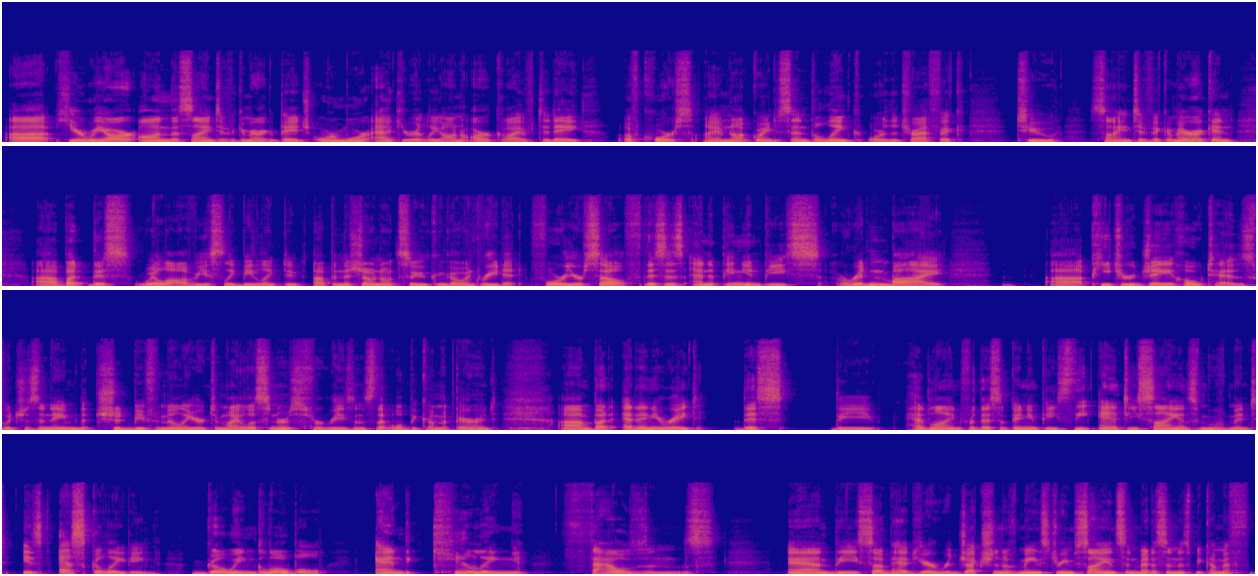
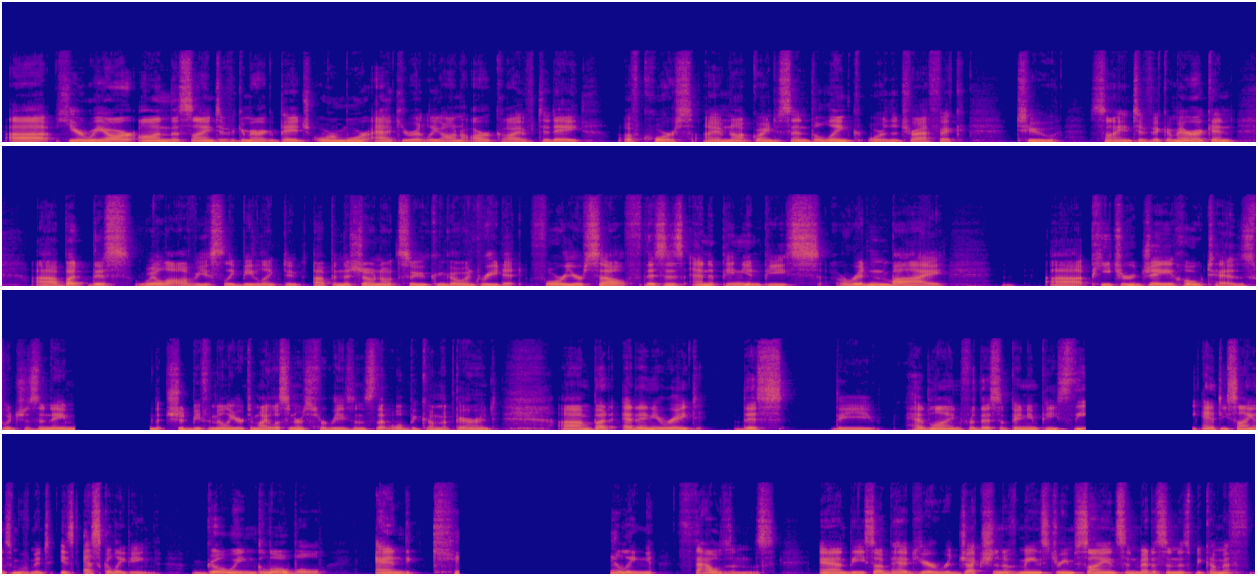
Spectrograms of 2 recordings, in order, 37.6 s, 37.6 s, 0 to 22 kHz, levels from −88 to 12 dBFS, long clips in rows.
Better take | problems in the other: first | audio freezing; at 19 s for 0.5 s, at 27 s for 1 s and at 32 s for 1 s

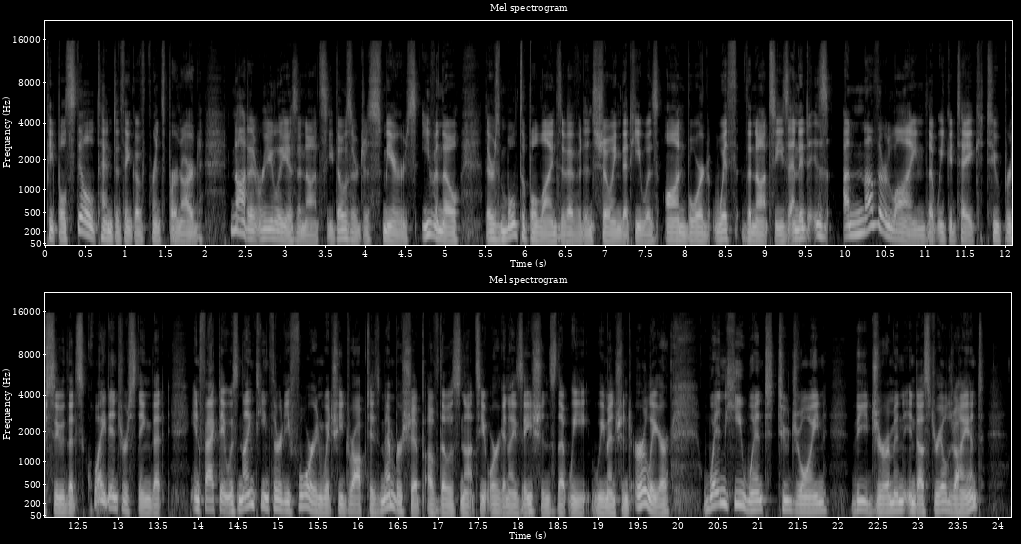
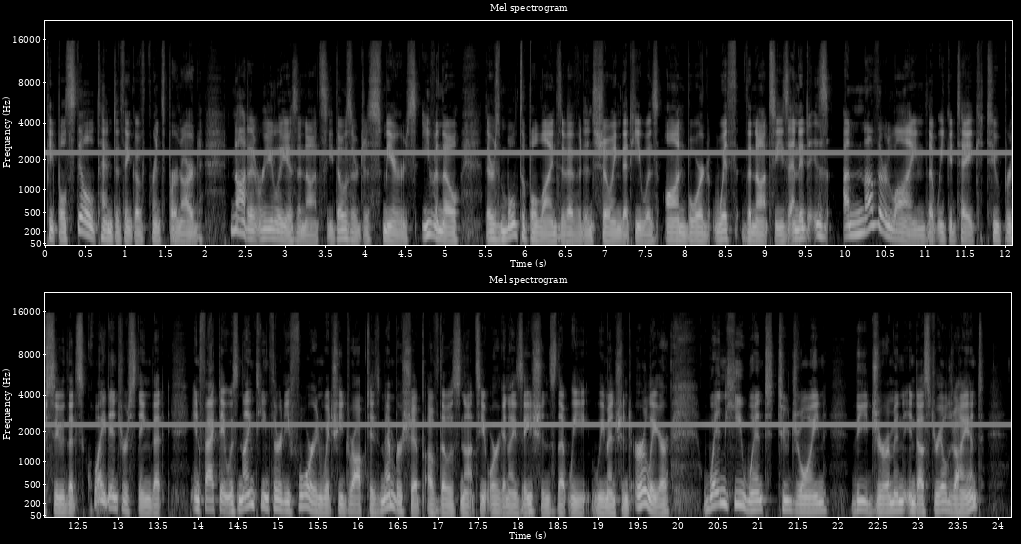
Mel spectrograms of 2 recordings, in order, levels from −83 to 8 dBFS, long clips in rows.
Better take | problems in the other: first | high-pitched whine; loud; throughout; 2.5 kHz, 7 dB below the speech

